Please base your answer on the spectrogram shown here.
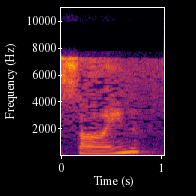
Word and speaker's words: sine: Then we have SIN, which is pronounced sine, capital long I.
